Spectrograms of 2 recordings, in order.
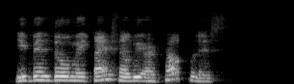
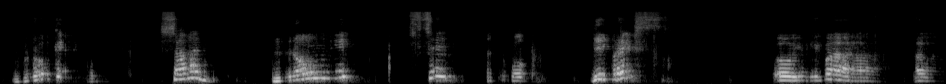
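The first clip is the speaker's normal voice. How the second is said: rising lament; 3 semitones higher than usual. Real, not acted. Listing inner pain, rising.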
